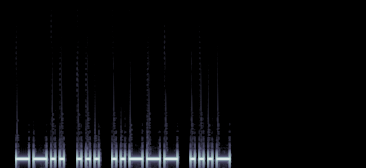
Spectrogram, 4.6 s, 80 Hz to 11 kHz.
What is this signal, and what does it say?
Morse code, heard as a keyed tone, about 22 wpm, 700 Hz. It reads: ZS2V
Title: DXCC-100 Call Signs - 4 Characters - 22wpm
